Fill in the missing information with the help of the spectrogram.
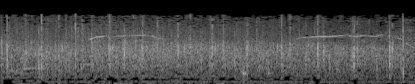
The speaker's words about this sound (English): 20,000 people are going to be in heaven because of what you just did in the last 12 minutes. I think that's worth cheering for.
